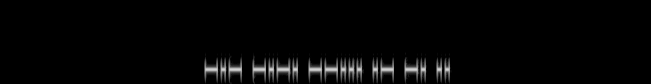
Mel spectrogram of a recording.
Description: Morse code, heard as a keyed tone, about 31 wpm, 700 Hz. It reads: KC7ANI
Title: USA Call Signs - 6 Characters - Repeated 3x - 30wpm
